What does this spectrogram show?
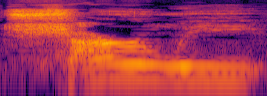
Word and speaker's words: Charly: a copyright strike um it's charlie records and it's spelled c-h-a-r-l-y it's a british record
